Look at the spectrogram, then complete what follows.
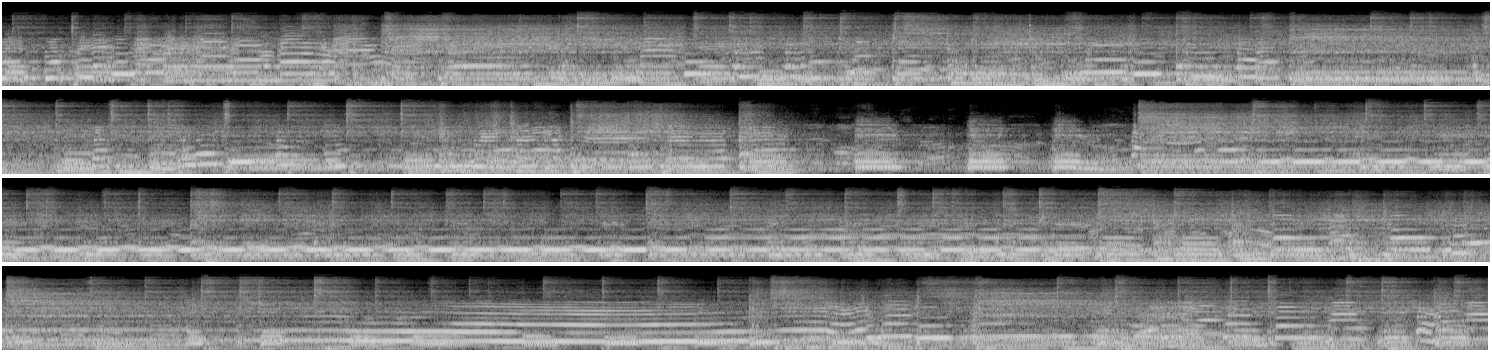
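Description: Live blues band playing an instrumental: harmonica blown into a microphone leads over electric guitar, upright bass and drums. About twelve seconds in the band stops for a moment, then the harmonica holds a long wavering note and later bends a note down and back up.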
